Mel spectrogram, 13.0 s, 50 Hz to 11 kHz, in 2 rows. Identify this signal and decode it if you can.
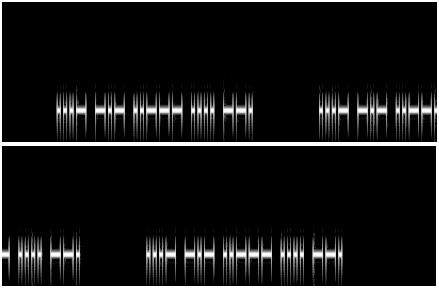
Morse code, heard as a keyed tone, about 25 wpm, 700 Hz. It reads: VK2HG VK2HG VK2HG
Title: DXCC-100 Call Signs - 5 Characters - Repeated 3x - 25wpm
